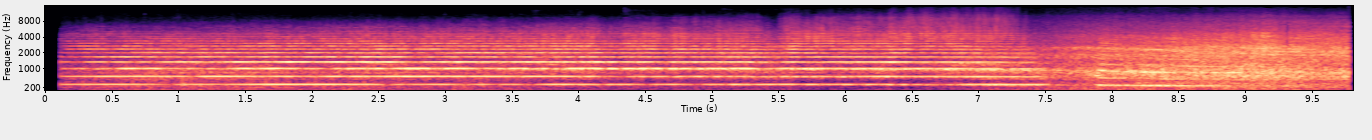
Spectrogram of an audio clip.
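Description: WAP-7 electric locomotive horn sounding one long, steady blast. About eight seconds in, the horn cuts and sounds again lower and falling in pitch as the locomotive passes, followed by the rush and rattle of the express coaches going by at speed.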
